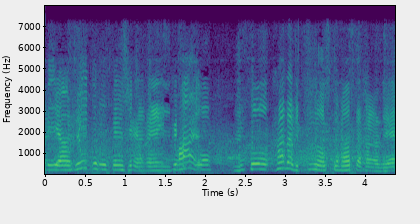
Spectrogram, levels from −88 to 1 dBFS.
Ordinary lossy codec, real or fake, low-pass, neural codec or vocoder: none; fake; 7.2 kHz; codec, 16 kHz in and 24 kHz out, 0.6 kbps, FireRedTTS-2 codec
